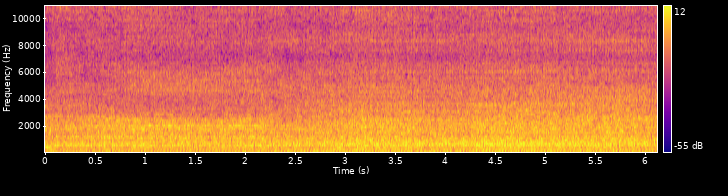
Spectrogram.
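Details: Bolens AJ Foyt 3014H lawn tractor with a Briggs & Stratton 14HP opposed twin, running after a solenoid replacement and rewiring with safety switches bypassed: steady, even idle around four beats a second, constant pitch, no misses or knocks. Normal idle.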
